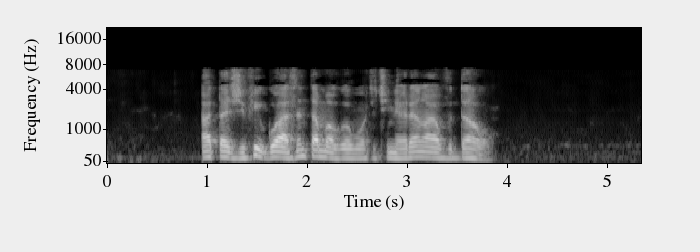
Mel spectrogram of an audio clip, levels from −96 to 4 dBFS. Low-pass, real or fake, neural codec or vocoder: 7.2 kHz; fake; codec, 16 kHz, 4 kbps, X-Codec, WavLM features, trained on Multilingual LibriSpeech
